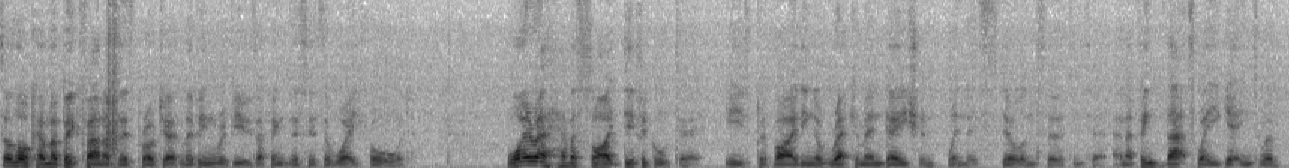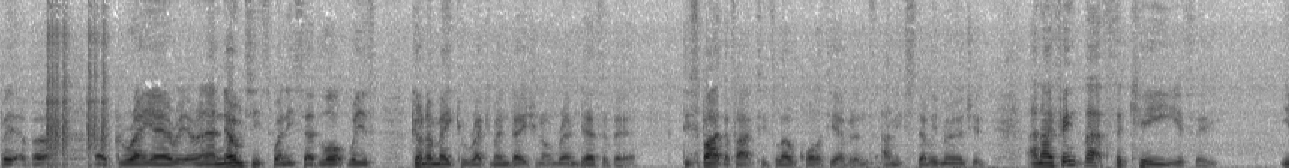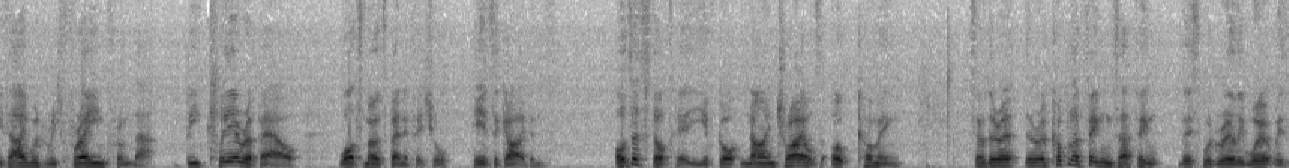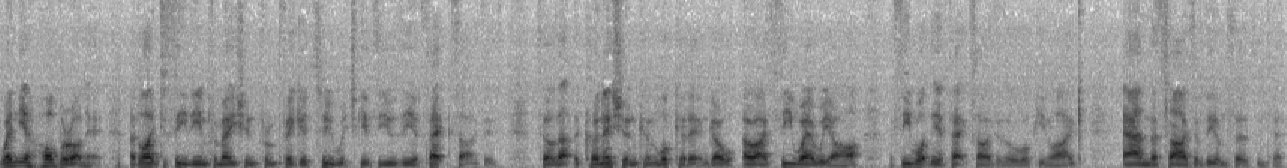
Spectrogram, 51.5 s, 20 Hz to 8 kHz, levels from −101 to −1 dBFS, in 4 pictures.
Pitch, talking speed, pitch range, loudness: 115 Hz, 200 wpm, 100-140 Hz, -21 LUFS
